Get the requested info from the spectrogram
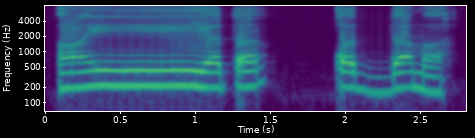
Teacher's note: نون ساکن کے بعد یا ہے حروف یرمالون میں سے، یہاں پہ ادغام ہوگا اس لیے یہاں پہ غنہ کریں گے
